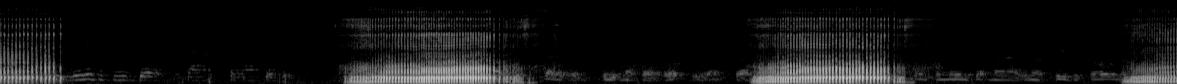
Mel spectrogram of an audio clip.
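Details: A very wrinkly French bulldog snores loudly while sunbathing, with rough, rasping breaths coming about every four seconds.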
